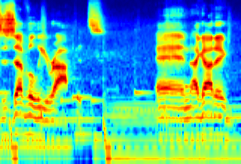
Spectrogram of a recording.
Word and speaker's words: Zevely: So, that's where the name Zavala comes from and it's commonly mispronounced as Zeverly. There is no R. It's Zavala Rapids.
